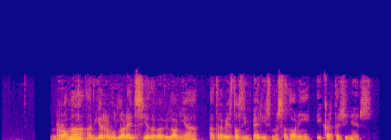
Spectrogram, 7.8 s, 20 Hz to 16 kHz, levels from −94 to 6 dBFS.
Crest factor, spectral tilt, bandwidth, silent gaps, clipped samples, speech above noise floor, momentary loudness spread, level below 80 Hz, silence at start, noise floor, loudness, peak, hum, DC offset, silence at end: 18 dB; -6 dB/octave; 8 kHz; none; under 0.1%; 44 dB; 12 LU; -62 dBFS; 1 s; -61 dBFS; -18 LUFS; 0 dBFS; none; under 0.1%; 0.45 s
